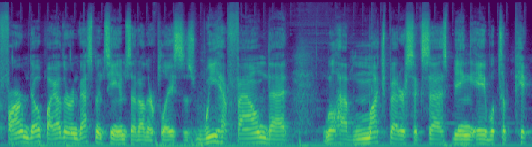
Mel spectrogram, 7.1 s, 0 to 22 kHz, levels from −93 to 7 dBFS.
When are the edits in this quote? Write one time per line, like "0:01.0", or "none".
0:02.6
